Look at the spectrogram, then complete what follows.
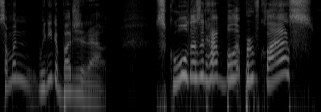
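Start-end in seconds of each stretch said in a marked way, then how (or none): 1.9-3.9 high, slow, incredulous question; mock disbelief. Comic host on school glass, mock disbelief. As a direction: stretch it out in fake shock.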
